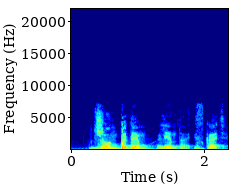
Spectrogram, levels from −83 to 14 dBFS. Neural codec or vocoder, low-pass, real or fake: none; 7.2 kHz; real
